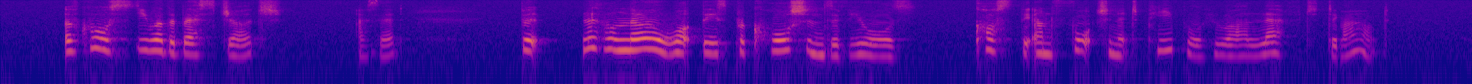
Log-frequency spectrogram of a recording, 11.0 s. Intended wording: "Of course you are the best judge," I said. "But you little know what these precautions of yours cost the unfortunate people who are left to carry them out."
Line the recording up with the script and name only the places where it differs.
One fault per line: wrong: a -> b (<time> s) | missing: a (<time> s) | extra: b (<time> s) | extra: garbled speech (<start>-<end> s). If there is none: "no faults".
missing: you (4.2 s)
missing: carry them (10.0 s)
